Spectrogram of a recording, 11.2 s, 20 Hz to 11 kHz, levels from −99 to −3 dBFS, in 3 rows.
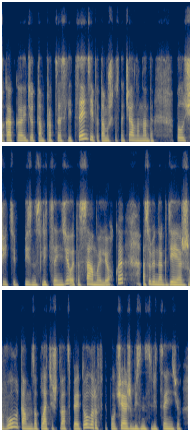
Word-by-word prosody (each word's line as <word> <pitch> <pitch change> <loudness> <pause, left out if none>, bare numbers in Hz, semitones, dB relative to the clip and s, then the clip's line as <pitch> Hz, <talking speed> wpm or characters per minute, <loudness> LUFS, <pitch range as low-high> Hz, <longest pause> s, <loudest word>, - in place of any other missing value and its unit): как 200 0 +1
идёт 195 -2 -2
там 180 -1 -3
процесс 195 0 -4
лицензии, 260 - +4
потому 180 -1 -4
что 180 - -2
сначала 190 +2 -2
надо 180 -2 -5 0.5
получить 200 -3 +2 0.2
бизнес-лицензию. 175 - -1
Это - - -3
самое 185 -2 +3
лёгкое, 190 - +1 0.4
особенно 195 -1 +1
где 185 +2 +2
я 180 0 +2
живу, 190 - +2
там 185 -7 0
заплатишь 185 -1 0
25 180 -2 -2
долларов, 240 -5 0
ты - - -25
получаешь 185 +1 +4
бизнес-лицензию. 170 0 -3
185 Hz, 135 wpm, -27 LUFS, 175-200 Hz, 0.5 s, лицензии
